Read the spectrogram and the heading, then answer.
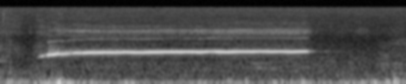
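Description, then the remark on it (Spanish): A loud human whistle rendering the word "hello" in Silbo Gomero: one quick upward slide into a steady held tone lasting about two seconds, then stopping abruptly over a quiet background. “puedes pronunciar hello y lo silbas hello.”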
